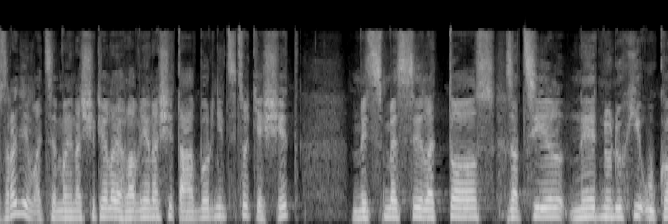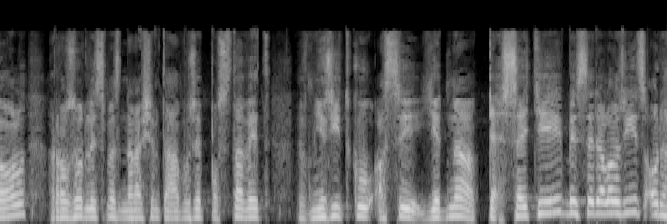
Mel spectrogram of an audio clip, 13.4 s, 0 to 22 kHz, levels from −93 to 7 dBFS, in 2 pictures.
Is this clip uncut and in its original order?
no; 6 cuts; at 1.0 s, 2.4 s, 5.1 s, 7.9 s, 9.6 s, 11.5 s

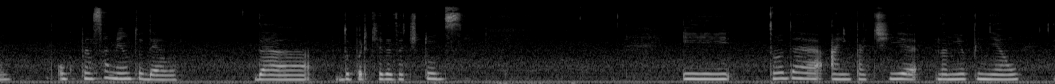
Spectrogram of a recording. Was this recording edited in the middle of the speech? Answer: no; 0 cuts

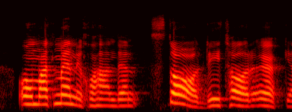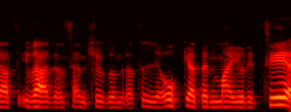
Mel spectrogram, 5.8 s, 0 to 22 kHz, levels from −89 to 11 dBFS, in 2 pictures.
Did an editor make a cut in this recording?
no; 0 cuts

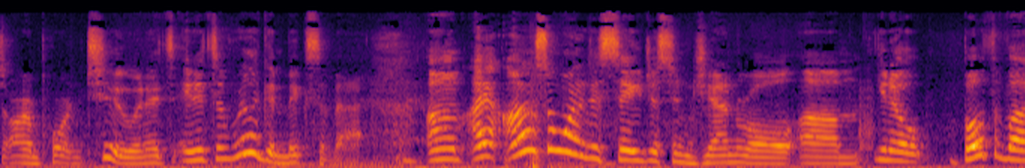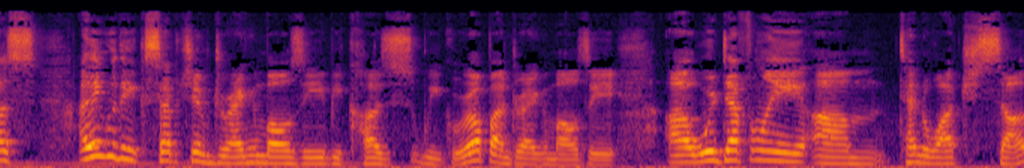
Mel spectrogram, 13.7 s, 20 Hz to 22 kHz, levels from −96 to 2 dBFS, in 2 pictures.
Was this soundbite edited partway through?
no; 0 cuts

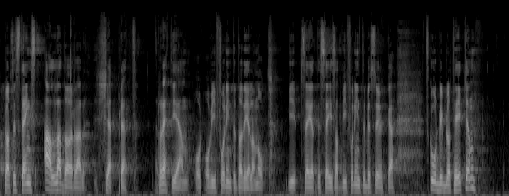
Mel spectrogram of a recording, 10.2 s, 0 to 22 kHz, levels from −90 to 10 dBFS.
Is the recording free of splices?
no; 1 cut; at 4.0 s

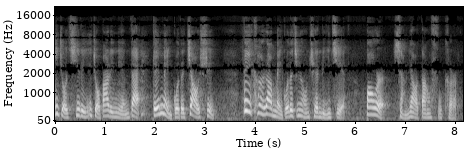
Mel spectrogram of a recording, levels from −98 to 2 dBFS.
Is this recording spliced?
no; 0 cuts

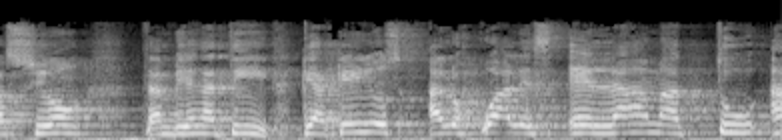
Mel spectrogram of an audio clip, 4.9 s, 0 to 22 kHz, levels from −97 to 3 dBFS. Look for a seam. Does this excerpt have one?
no; 0 cuts

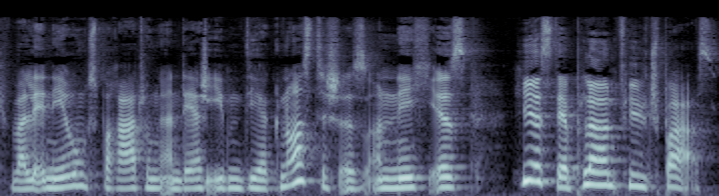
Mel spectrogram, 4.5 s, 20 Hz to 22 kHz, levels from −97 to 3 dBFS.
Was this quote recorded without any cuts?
no; 1 cut; at 1.3 s

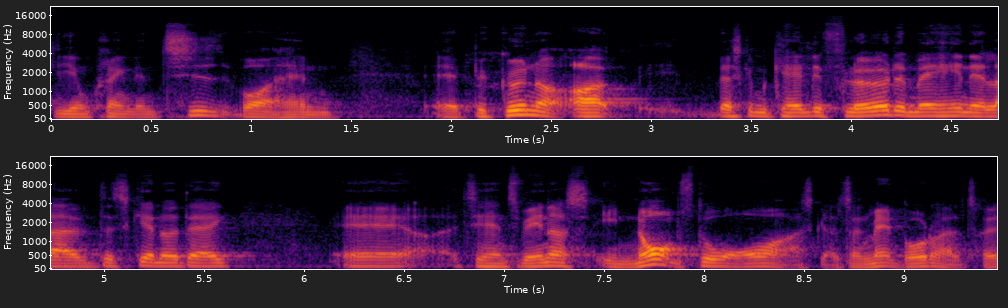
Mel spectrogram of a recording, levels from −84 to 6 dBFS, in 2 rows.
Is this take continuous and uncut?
yes; 0 cuts

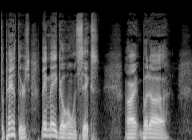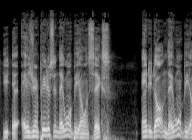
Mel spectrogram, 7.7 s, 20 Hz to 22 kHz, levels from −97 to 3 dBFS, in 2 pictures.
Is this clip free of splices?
yes; 0 cuts

